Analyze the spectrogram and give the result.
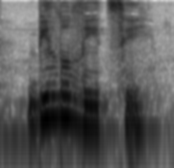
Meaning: white-faced
- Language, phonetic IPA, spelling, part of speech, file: Ukrainian, [bʲiɫɔˈɫɪt͡sei̯], білолиций, adjective, Uk-білолиций.ogg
